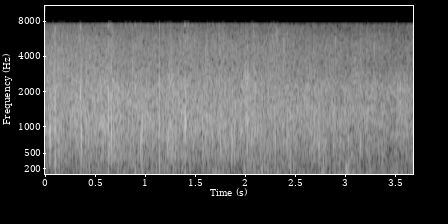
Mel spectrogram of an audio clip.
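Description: A crowd applauds a church drama group after its short play, many hands clapping in a dense, even patter that holds at a fairly loud level and tapers slightly toward the end, with no voices over it.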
